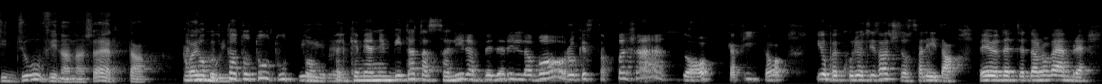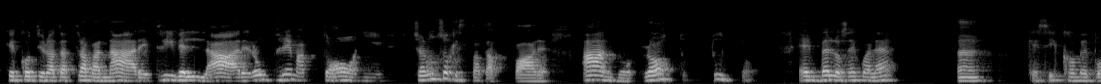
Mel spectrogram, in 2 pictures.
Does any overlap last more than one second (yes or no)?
yes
